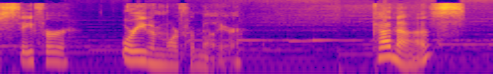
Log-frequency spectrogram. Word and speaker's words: Kenaz: Kenaz, spelled k e n a z, is the torch of uncontrolled fire, the light of understanding.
